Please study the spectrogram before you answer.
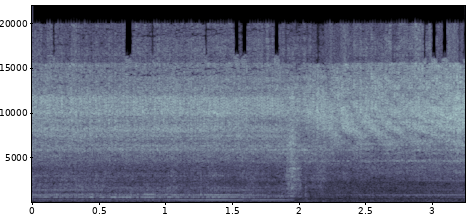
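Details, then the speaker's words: Small Hall-effect pulse motor, run from capacitor charge through the Wireless Joule Thief output after it had slowed and stopped on plain capacitor voltage; high steady singing whine with quick even pulsing, spinning fast and running smoothly. "hear that? See how fast it's spinning? See how bright the pilot LED is?"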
